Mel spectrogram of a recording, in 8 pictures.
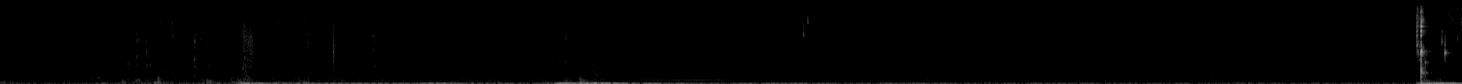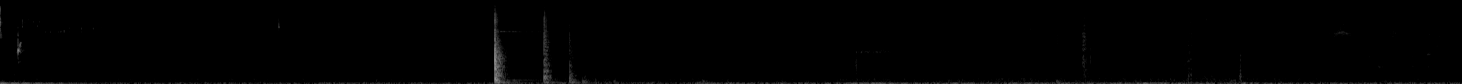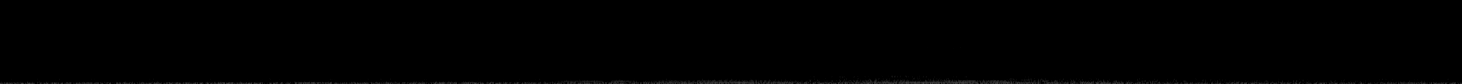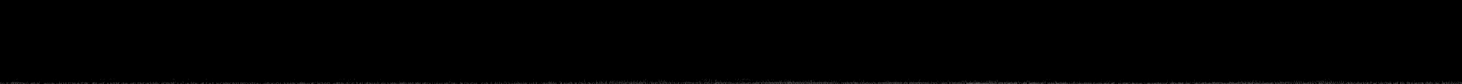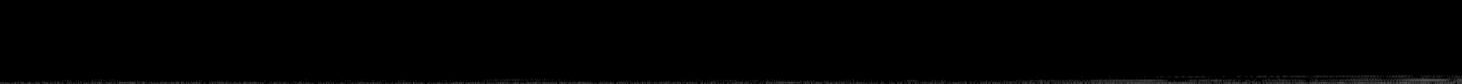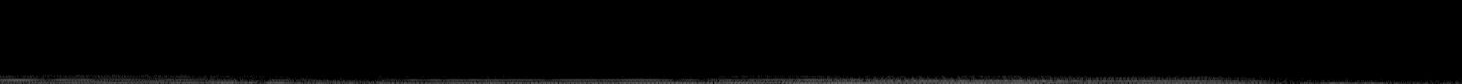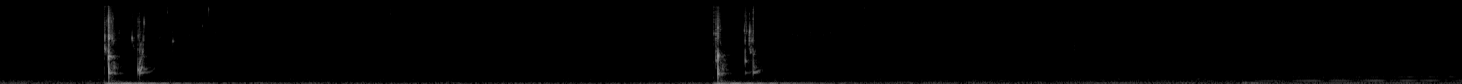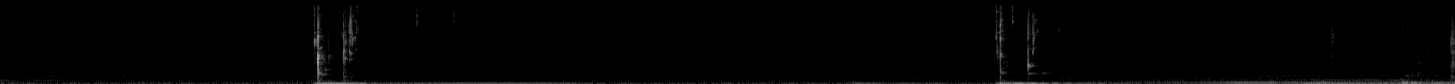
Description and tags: ring drop water 2
wedding ring drop at water. recorded Audiotechnica 4040 / ROLAND OCTA CAPTURE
